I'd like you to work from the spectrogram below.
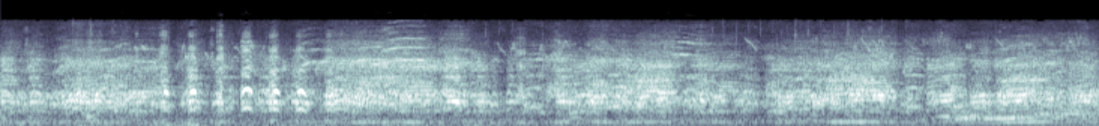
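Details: A flock of domestic geese on a goose farm in Lök village, Yozgat, Turkey, honks in loud nasal calls overlapping in a busy chorus, with a burst of rapid honks early on.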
